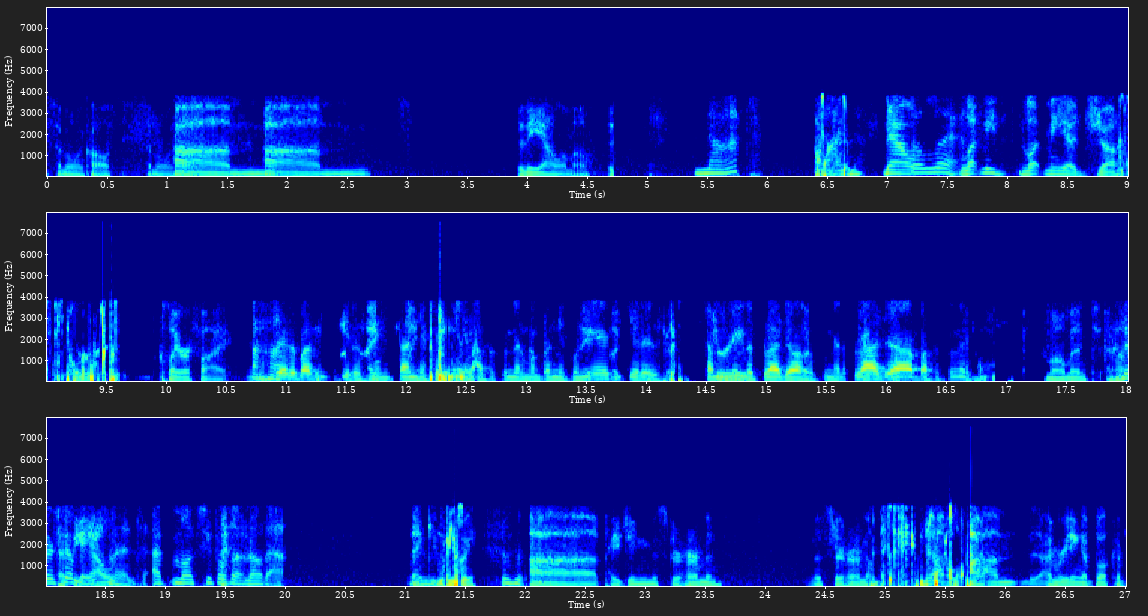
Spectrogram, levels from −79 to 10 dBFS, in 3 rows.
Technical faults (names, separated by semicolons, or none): GSM full-rate codec; doubled audio track; GSM bit errors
